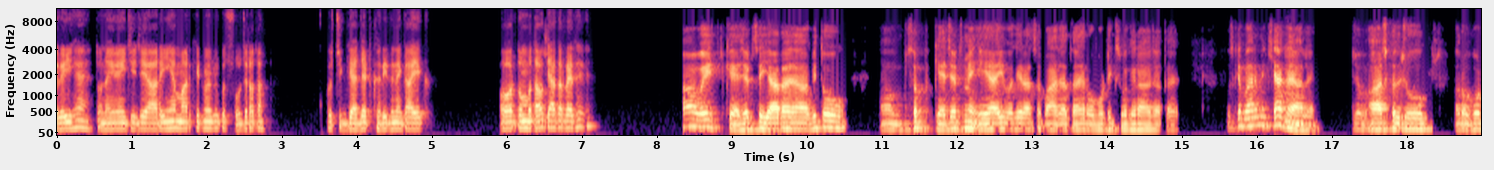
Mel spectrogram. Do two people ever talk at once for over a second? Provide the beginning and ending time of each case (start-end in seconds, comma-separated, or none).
none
